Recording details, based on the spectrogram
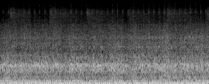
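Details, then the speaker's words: Toyota 4Runner 22RE with chronic high idle: steady, slightly fast idle. Foam pushed in beside the throttle linkage drops the idle, showing air leaking past the edges of a throttle blade smaller than its bore. "we hear the idle go down this tells me that the edges of the throttle blade are leaking and that the throttle blade itself is smaller than the bore of the throttle body"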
